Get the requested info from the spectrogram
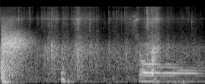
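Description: A sharp swish of stiff plastic from a vacuum-compressed storage bag full of clothes being handled, fading within half a second, followed by a few lighter rustles. A man's voice speaks near the end.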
